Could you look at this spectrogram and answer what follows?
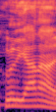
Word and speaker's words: Juliana: Juliana is right. I assume the J makes like a H sound because that's the style.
